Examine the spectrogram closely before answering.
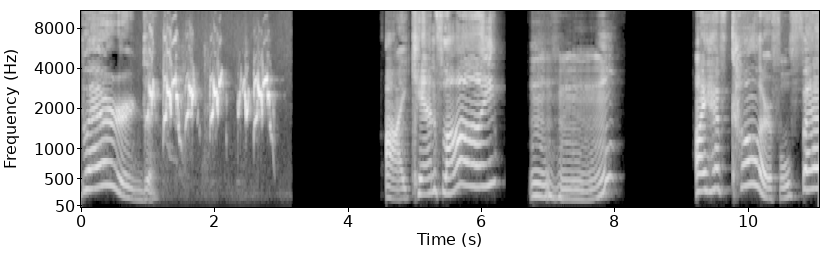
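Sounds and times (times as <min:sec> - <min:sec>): bird chirping: 0:00.9 - 0:03.2.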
